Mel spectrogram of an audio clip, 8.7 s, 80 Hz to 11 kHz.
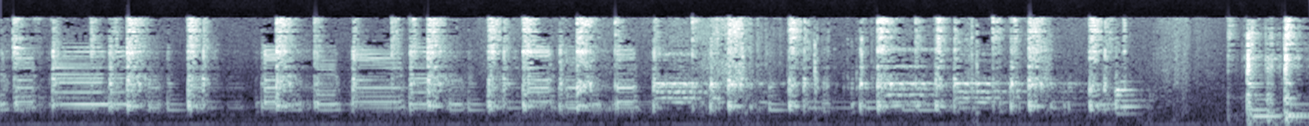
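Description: Recorded music playing through a Dell Inspiron Mini netbook's tiny built-in speakers, thin and with almost no bass while the Logitech Z305 USB speaker is unplugged. The music dips briefly near the end.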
